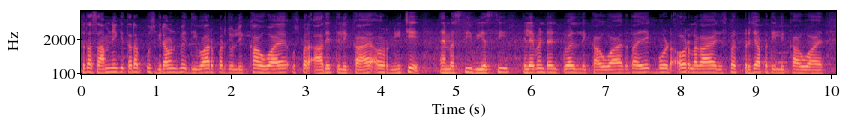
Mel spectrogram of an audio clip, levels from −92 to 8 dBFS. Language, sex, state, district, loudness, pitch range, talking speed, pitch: Hindi, male, Uttar Pradesh, Lalitpur, -15 LUFS, 155-175 Hz, 230 wpm, 165 Hz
